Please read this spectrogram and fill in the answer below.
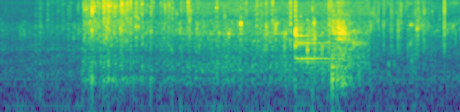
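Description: Sliced green chilies dropped into hot oil in a wok, sizzling and crackling from about a second in.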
